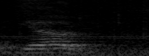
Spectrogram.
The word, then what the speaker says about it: Yod: You did it, Yod.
